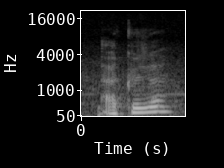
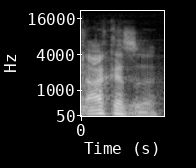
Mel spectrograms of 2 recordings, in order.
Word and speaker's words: Akaza: Akuza. No. Akaza.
